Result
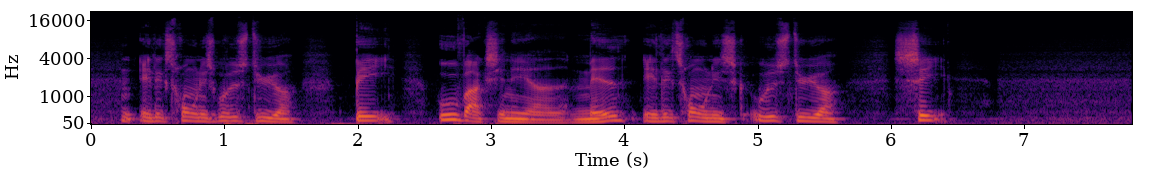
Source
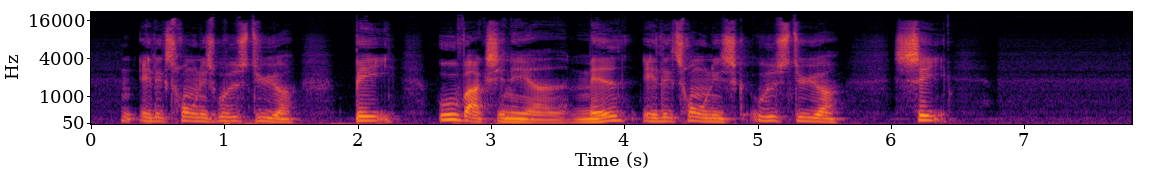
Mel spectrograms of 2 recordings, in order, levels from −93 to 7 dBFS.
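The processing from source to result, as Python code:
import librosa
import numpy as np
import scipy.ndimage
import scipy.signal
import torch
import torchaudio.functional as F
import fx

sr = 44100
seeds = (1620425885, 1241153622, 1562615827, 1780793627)

y = fx.high_shelf(x, sr, hz=2800.0, db=-9.0)
y = fx.band_squash(y, sr, depth_pct=40)
y = F.gain(torch.from_numpy(y), -9.0).numpy()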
